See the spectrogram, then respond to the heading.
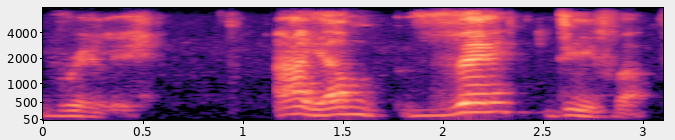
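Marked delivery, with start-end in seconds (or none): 1.2-3.0 the word the stressed, said slowly; I am the Diva, leaning on the. Shown as a demonstration. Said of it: "What I'm emphasizing here is the use of".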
